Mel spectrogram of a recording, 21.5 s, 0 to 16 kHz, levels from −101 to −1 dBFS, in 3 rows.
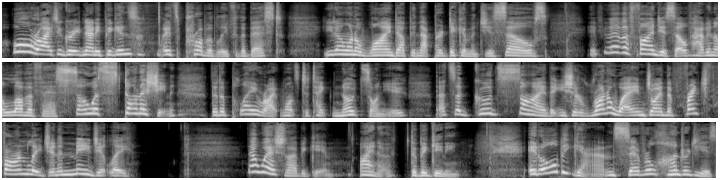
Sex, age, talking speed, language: female, 30-49, 200 wpm, English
